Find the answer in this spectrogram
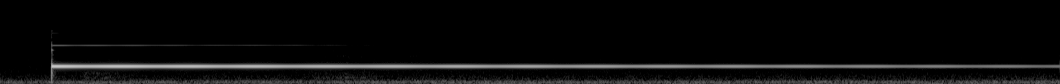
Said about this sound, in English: And I invite you to join me as I ring a bell for everything that's happening.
